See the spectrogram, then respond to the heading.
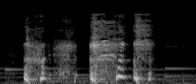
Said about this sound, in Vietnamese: Rốt cuộc tôi đã bị nghẹn mà ho khan dữ dội.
